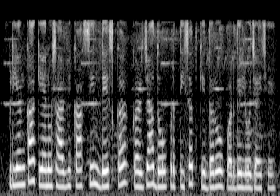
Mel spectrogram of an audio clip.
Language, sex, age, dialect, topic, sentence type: Maithili, female, 56-60, Angika, banking, statement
